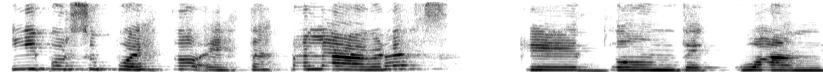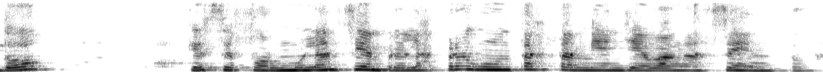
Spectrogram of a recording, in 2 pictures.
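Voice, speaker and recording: A woman's voice: high voice, slow pace, sharp tone. A woman with a Venezuelan accent teaching an online Spanish lesson, explaining patiently and checking that the students follow. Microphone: computer mic on a video call. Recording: muffled video call audio.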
